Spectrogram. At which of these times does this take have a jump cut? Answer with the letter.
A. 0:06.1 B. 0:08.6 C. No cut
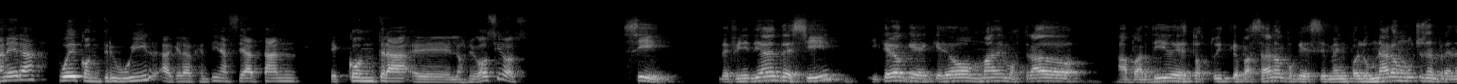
B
